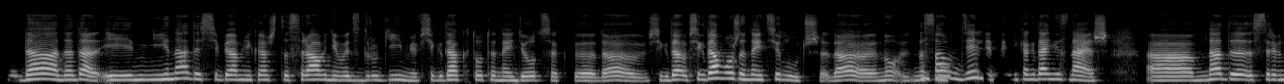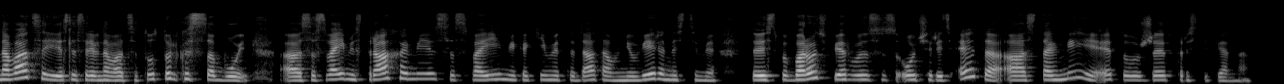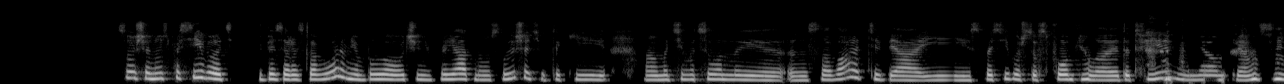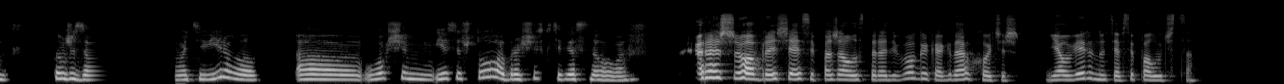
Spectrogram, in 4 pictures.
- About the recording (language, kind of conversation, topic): Russian, advice, Как перестать паниковать после небольшого срыва и продолжать двигаться к цели, не боясь повторного провала?
- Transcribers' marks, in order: distorted speech; tapping; chuckle; chuckle; chuckle; laughing while speaking: "Хорошо"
